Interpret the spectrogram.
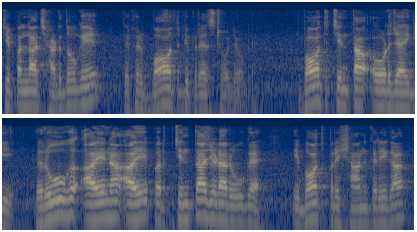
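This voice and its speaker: A man giving a Sikh scripture discourse, slowly chanting verses and then explaining them in plain speech. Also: mid-range voice. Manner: slow sung recitation of verses between plain explanation. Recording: slightly dull lo-fi sound.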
